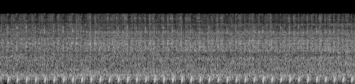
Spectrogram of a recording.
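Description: A Kohler K141 single-cylinder engine running under load with the PTO engaged, a loud, close, steady rapid thumping chug with an even rhythm.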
